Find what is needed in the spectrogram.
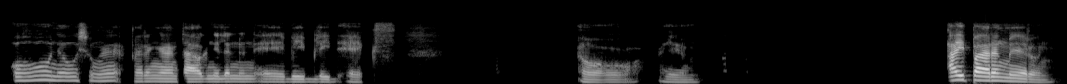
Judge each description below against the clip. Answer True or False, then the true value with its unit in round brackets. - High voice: False (130 Hz)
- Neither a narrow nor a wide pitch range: False (6.4 semitones)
